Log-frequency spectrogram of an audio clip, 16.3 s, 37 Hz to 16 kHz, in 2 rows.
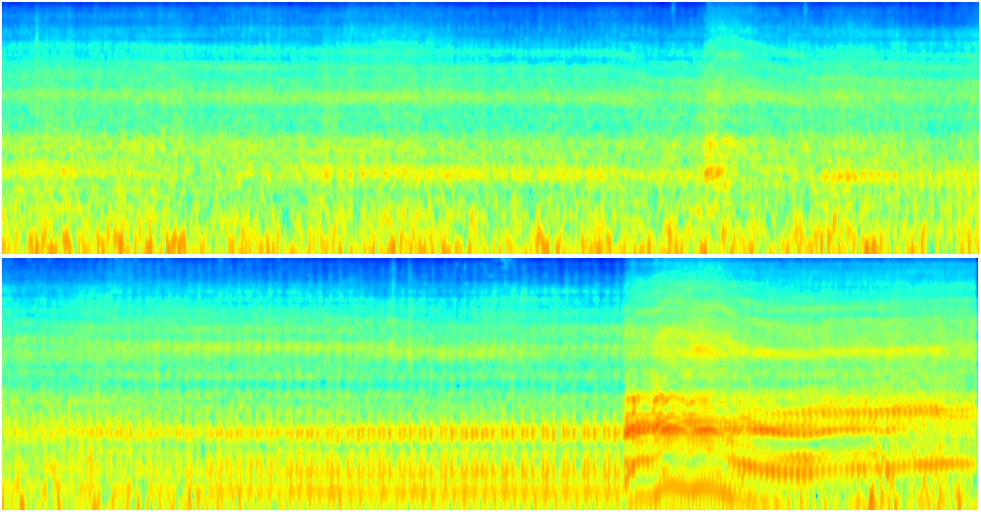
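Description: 2017 KTM 1090 Adventure R's V-twin engine running at low road speed. Its note swells and rises sharply about thirteen seconds in as the bike accelerates.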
